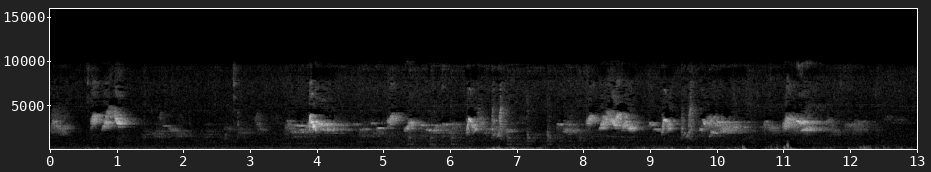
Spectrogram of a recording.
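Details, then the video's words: Red-whiskered bulbul singing in the style called nước Hậu: bright, warbled phrases rising and falling, delivered in quick bursts separated by short pauses, over a steady low rumble of background noise. "Cùng xem Nết của 1 CB Cọp với nước Hậu chơi cực đẹp mắt"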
